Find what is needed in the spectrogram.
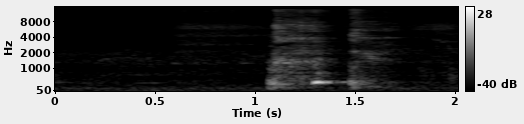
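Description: Black francolin in a cage giving one short, harsh, rasping two-part call about a second in.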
